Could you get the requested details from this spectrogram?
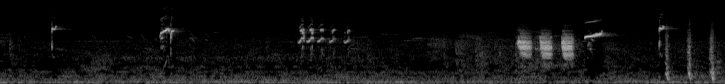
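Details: Oriental magpie-robin singing with mimicry of a squirrel: scattered sharp high chirps, a stuttering trill of rapid clicks, then a run of three loud buzzy chattering notes and a few thin whistles.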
